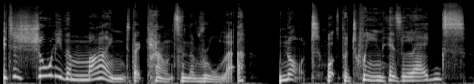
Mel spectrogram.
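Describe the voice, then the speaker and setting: A woman narrator acts out an imperious young royal heir from a historical storybook. She is proud, scornful and quick to fury, her pitch swooping upward over a dry recording. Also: wildly swooping pitch, dry recording. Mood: contemptuous.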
